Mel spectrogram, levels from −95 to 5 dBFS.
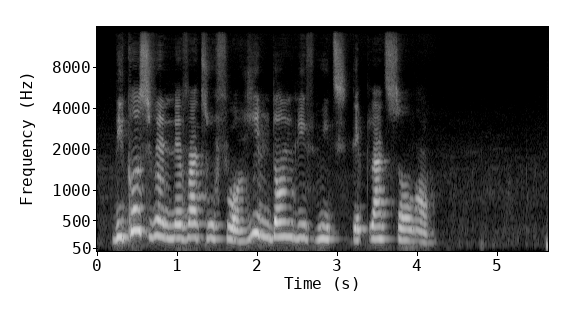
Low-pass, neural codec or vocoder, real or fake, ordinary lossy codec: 14.4 kHz; codec, 32 kHz, 1.9 kbps, SNAC; fake; none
